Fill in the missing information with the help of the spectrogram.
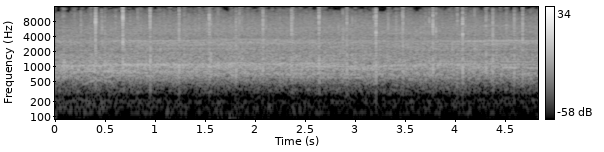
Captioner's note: audience applauds and cheers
